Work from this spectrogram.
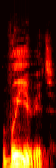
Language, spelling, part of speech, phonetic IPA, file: Russian, выявить, verb, [ˈvɨ(j)ɪvʲɪtʲ], Ru-выявить.ogg
- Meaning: 1. to reveal, to display 2. to discover, to uncover, to bring to light, to identify, to detect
